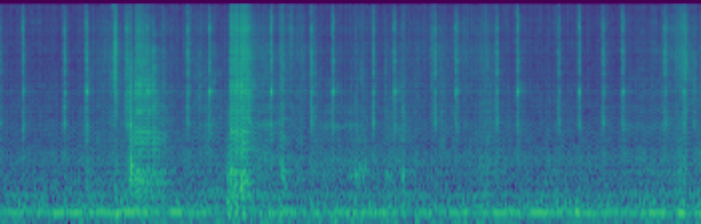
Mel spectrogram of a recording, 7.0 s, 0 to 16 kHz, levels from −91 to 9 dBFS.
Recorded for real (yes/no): no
